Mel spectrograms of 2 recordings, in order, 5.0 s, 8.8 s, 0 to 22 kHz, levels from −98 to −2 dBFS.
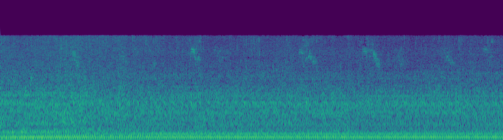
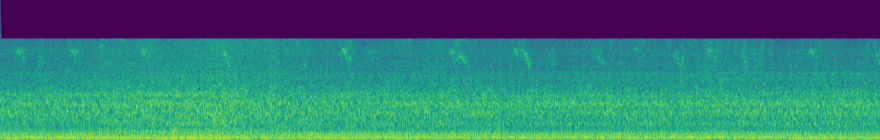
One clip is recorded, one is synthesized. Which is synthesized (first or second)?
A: second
